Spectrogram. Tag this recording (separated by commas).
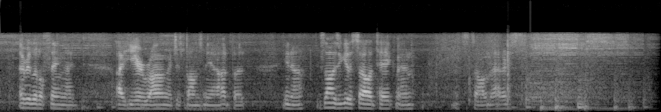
Speech, Music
